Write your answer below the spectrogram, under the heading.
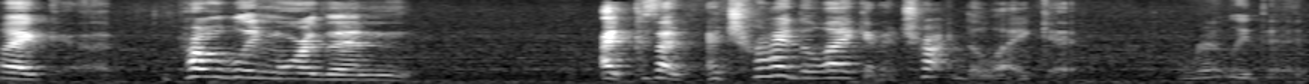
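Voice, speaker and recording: With lively intonation and a high pitch, a woman talks in long, frequent pauses and big swings in loudness, amid audible room echo and noticeable background noise. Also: moderate pace. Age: 30s. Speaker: podcast co-host. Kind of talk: casual film commentary chat.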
